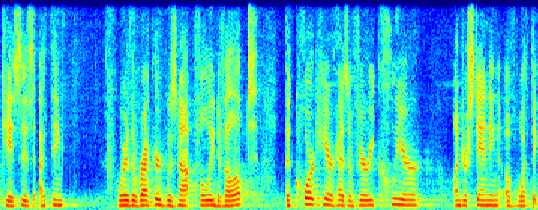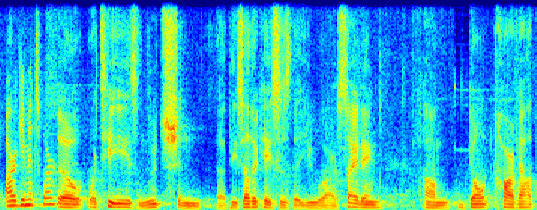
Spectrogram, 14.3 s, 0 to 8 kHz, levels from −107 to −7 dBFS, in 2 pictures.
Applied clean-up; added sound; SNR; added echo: neural separator model SepFormer DNS4.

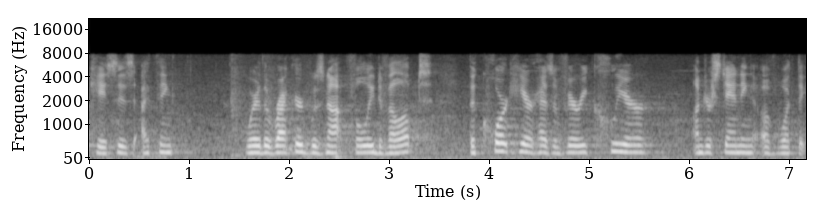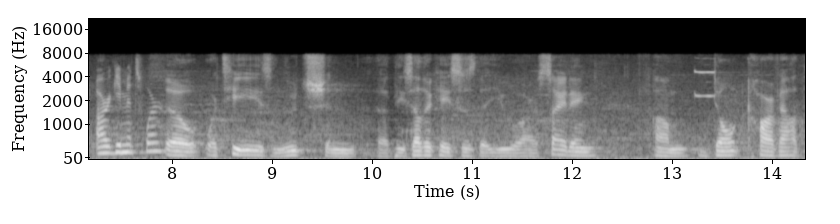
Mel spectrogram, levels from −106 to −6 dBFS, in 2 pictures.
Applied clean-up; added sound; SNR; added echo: none; Alarm; 17 dB; none.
